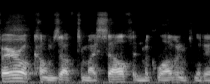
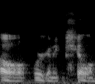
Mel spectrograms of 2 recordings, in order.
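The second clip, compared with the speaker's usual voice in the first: imitated whisper, lower and quieter; 5 semitones lower, 6 dB quieter than usual. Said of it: "He said it like a whisper".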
